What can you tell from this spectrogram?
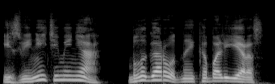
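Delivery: mildly flustered, deferential; timid babble. A narrator's reading. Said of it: "пролепетал монах".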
